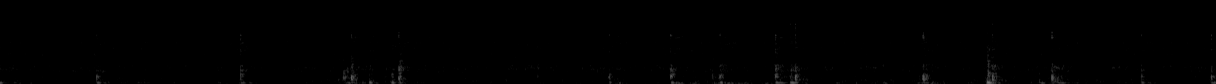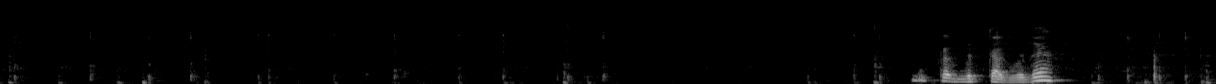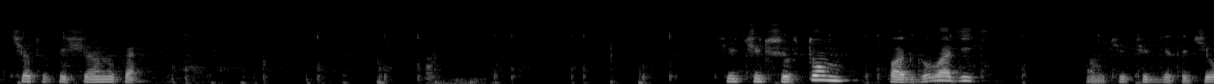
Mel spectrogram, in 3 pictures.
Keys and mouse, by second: 1.2-2.6 drag, 3.7 middle click, 6.3 click, 7.4 click, 8.1-9.4 middle drag, 10.1 middle click, 11.6 click, 12.5 middle click, 13.8 shift+middle click, 15.0 click, 15.7 click, 16.9 click, 18.0 middle click, 20.4 right click, 21.1-22.3 middle drag, 23.3 middle click, 23.9 shift+middle click, 24.7 middle click, 27.1 middle click, 28.3 shift+middle click, 29.5 shift+middle click, 30.2 shift+middle click, 30.9 middle click, 32.4 click, 33.1 click, 33.6 click, 34.7 click, 35.9 click.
